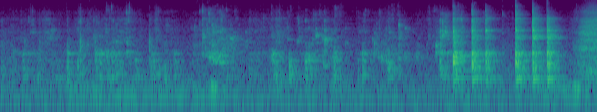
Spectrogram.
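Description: Stain or finish being stirred in a container for a DIY wooden wall shelf, a wet, sloshing liquid swirl with irregular clinks and splashes, close up, growing louder toward the end, with no talking.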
